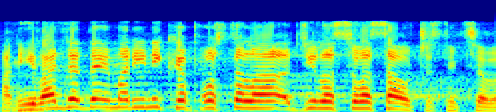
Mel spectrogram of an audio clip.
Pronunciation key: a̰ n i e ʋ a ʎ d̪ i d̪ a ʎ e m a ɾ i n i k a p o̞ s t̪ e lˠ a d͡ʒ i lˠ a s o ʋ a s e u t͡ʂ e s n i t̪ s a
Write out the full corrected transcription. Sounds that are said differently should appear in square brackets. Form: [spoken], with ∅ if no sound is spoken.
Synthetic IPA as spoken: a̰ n i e ʋ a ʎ d̪ [a] d̪ a [j] e m a ɾ i n i k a p o̞ s t̪ [a] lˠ a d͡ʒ i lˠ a s o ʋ a s [a] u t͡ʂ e s n i t̪ s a

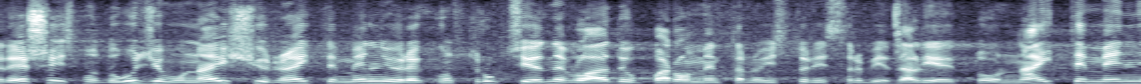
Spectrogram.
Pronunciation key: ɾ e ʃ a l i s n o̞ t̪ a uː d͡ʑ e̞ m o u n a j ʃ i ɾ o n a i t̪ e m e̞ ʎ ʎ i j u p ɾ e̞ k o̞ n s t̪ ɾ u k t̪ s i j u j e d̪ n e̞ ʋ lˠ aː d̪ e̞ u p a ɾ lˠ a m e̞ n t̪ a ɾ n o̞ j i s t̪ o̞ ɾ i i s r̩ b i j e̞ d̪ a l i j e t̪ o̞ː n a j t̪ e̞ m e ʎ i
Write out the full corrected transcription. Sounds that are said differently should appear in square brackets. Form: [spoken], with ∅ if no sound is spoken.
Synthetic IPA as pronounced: ɾ e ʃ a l i s [m] o̞ [d̪] a uː d͡ʑ e̞ m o u n a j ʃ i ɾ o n a [j] t̪ e m e̞ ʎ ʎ i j u [∅] ɾ e̞ k o̞ n s t̪ ɾ u k t̪ s i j u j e d̪ n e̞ ʋ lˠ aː d̪ e̞ u p a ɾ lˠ a m e̞ n t̪ a ɾ n o̞ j i s t̪ o̞ ɾ i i s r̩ b i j e̞ d̪ a l i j e t̪ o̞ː n a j t̪ e̞ m e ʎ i

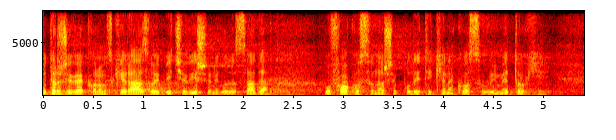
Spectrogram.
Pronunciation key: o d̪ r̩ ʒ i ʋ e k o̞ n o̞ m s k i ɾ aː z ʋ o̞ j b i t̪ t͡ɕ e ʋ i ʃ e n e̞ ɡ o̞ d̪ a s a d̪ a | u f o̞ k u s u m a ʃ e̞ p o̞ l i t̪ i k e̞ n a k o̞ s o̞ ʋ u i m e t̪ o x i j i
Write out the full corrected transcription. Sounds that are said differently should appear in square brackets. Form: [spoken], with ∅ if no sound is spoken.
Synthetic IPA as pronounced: o d̪ r̩ ʒ i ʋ e k o̞ n o̞ m s k i ɾ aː z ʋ o̞ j b i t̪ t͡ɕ e ʋ i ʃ e n e̞ ɡ o̞ d̪ a s a d̪ a | u f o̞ k u s u [n] a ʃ e̞ p o̞ l i t̪ i k e̞ n a k o̞ s o̞ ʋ u i m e t̪ o x i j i

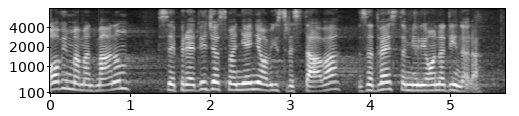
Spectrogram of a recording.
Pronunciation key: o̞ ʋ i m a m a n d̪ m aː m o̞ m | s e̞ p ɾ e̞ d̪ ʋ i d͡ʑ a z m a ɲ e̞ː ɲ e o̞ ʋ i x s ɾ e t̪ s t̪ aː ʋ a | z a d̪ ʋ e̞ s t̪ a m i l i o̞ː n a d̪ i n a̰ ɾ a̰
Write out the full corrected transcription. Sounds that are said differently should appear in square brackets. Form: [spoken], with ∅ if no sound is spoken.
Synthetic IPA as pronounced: o̞ ʋ i m a m a n d̪ m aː [n] o̞ m | s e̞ p ɾ e̞ d̪ ʋ i d͡ʑ a [s] m a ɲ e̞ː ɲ e o̞ ʋ i x s ɾ e t̪ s t̪ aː ʋ a | z a d̪ ʋ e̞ s t̪ a m i l i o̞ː n a d̪ i n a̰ ɾ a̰

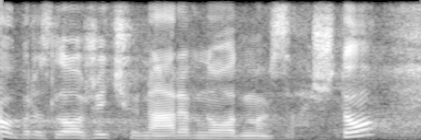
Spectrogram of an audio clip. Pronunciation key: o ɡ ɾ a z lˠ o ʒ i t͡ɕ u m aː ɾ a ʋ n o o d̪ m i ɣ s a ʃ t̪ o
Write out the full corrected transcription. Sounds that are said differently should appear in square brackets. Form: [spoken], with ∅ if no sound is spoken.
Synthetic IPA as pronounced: o [b] ɾ a z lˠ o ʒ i t͡ɕ u [n] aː ɾ a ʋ n o o d̪ m [a] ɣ [z] a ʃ t̪ o

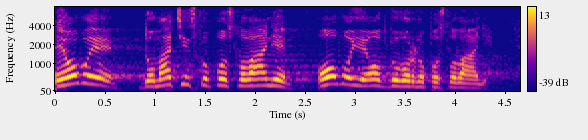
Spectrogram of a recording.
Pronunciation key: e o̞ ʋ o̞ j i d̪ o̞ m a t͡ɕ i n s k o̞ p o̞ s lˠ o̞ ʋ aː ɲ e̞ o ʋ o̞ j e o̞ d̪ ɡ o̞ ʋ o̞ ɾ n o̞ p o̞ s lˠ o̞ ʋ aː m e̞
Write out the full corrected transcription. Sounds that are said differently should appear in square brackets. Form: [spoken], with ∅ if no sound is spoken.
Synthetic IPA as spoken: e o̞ ʋ o̞ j [e] d̪ o̞ m a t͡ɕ i n s k o̞ p o̞ s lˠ o̞ ʋ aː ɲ e̞ o ʋ o̞ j e o̞ d̪ ɡ o̞ ʋ o̞ ɾ n o̞ p o̞ s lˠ o̞ ʋ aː [ɲ] e̞

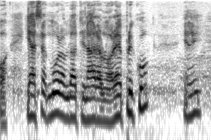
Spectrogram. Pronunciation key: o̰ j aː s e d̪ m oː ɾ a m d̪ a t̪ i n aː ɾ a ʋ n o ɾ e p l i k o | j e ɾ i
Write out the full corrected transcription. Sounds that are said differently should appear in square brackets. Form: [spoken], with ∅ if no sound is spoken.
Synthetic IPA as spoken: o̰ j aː s [a] d̪ m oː ɾ a m d̪ a t̪ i n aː ɾ a ʋ n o ɾ e p l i k [u] | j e [l] i

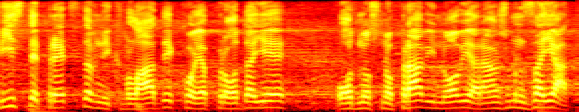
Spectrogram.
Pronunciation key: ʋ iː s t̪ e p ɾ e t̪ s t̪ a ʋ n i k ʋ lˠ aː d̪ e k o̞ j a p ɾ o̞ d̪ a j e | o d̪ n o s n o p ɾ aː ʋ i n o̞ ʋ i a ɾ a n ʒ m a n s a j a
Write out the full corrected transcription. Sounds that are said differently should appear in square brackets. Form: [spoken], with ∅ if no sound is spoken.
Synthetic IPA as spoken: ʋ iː s t̪ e p ɾ e t̪ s t̪ a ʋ n i k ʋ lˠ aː d̪ e k o̞ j a p ɾ o̞ d̪ a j e | o d̪ n o s n o p ɾ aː ʋ i n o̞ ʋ i a ɾ a n ʒ m a n [z] a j a

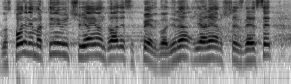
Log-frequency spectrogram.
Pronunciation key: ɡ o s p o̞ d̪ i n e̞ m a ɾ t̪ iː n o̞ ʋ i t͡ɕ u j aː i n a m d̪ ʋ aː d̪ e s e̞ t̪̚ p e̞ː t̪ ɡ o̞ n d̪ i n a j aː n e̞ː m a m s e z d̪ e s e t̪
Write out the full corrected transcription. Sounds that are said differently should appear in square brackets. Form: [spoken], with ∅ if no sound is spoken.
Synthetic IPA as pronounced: ɡ o s p o̞ d̪ i n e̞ m a ɾ t̪ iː n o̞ ʋ i t͡ɕ u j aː i [m] a m d̪ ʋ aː d̪ e s e̞ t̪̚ p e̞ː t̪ ɡ o̞ [∅] d̪ i n a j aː n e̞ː m a m [ʃ] e z d̪ e s e t̪

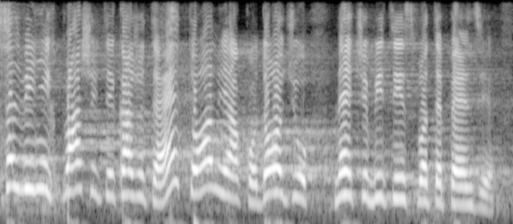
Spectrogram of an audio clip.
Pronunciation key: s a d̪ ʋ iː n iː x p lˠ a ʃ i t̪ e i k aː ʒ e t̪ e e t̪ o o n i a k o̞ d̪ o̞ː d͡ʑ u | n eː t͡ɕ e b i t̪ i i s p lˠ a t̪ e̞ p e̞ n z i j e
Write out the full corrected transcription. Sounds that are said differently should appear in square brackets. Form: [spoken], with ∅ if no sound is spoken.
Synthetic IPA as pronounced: s a d̪ ʋ iː [ɲ] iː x p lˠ a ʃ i t̪ e i k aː ʒ e t̪ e e t̪ o o n i a k o̞ d̪ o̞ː d͡ʑ u | n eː t͡ɕ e b i t̪ i i s p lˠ a t̪ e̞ p e̞ n z i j e

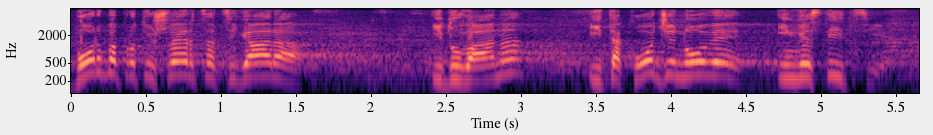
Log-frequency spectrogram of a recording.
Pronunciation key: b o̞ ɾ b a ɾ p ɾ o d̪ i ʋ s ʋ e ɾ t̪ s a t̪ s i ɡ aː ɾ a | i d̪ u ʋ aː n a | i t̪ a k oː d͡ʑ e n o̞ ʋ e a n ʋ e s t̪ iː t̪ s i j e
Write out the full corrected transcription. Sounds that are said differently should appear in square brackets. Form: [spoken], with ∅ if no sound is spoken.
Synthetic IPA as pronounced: b o̞ ɾ b a [∅] p ɾ o [t̪] i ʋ [ʃ] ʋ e ɾ t̪ s a t̪ s i ɡ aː ɾ a | i d̪ u ʋ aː n a | i t̪ a k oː d͡ʑ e n o̞ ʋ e [i] n ʋ e s t̪ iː t̪ s i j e

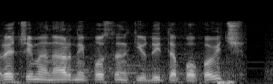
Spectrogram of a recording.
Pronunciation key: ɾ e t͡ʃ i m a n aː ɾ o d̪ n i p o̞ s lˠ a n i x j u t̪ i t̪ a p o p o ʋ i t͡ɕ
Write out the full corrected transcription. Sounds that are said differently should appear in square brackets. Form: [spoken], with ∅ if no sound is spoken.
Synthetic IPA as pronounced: ɾ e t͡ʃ i m a n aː ɾ o d̪ n i p o̞ s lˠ a n i [k] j u [d̪] i t̪ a p o p o ʋ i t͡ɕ

